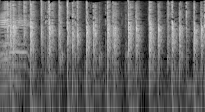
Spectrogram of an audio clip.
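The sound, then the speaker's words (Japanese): Applause from a small studio audience, a dense run of quick hand claps with uneven rhythm, fairly loud and steady throughout, with voices mixed faintly underneath. “拍手”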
